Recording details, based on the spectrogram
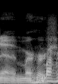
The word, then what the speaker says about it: Mahershala: Mahershala Ali, if I'm pronouncing that right. – Mahershala. – Can you say that again, please? – Mahershala. – No, Mahershala.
